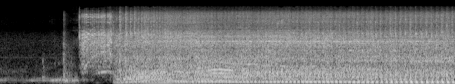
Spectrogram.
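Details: Rusi Flair carbureted GY6-type scooter after repeated cranking lets it draw fuel, following fuel starvation despite a three-bar fuel gauge: cranks briefly, fires and settles into a steady, even idle; normal start and idle.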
